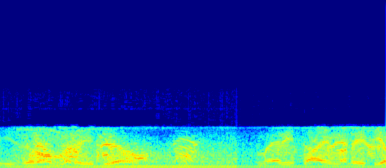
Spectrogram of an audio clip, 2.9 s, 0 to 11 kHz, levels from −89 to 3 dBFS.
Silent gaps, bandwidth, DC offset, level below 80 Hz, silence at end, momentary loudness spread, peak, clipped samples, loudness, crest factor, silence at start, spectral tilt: none; 4.5 kHz; 0.4%; -56 dBFS; 0 s; 8 LU; -10 dBFS; under 0.1%; -25 LUFS; 16 dB; 0 s; -12.5 dB/octave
